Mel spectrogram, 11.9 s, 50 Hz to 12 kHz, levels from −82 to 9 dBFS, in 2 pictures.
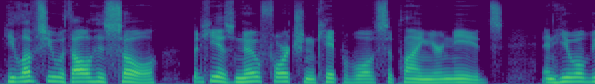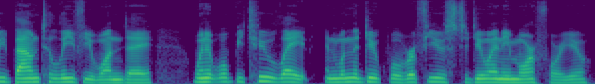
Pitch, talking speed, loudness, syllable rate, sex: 145 Hz, 225 wpm, -20 LUFS, 5.2 syllables/s, male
